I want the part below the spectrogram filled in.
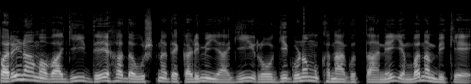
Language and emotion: Kannada, neutral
